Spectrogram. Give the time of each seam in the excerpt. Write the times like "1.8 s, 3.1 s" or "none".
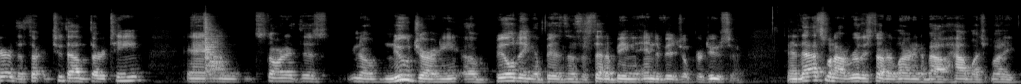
none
